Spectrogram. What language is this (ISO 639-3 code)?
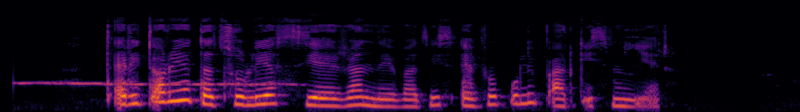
kat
